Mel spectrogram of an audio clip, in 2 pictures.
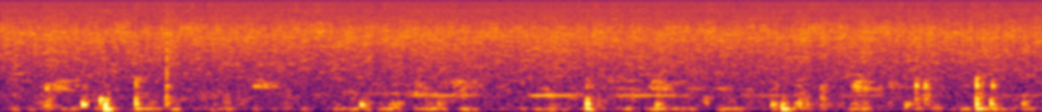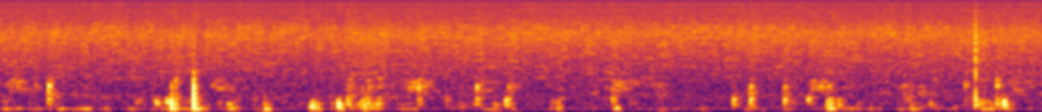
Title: Fit male stomach noise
